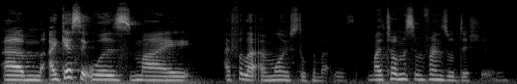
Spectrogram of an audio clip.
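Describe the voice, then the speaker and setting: A woman's voice: mid-range voice, fairly even intonation, fairly quick, a little mellow. A young woman with a Kenyan accent, a guest actor telling a self-deprecating story in a casual podcast chat. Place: podcast studio with brick wall. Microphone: studio mic on stand.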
